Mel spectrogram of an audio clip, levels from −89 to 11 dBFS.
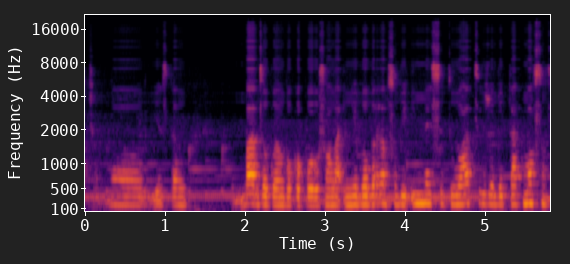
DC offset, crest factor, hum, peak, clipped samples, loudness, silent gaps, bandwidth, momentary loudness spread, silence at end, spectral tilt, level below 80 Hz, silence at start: under 0.1%; 18 dB; none; -6 dBFS; under 0.1%; -24 LUFS; none; 18 kHz; 12 LU; 0 s; -6.5 dB/octave; -64 dBFS; 0 s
